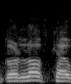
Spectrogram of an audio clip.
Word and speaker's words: Gorlovka: Today I spent most of the day in Horlivka, according to its Ukrainian name, or Gorlovka, which is what all the residents of that city call it. That's the Russian pronunciation.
